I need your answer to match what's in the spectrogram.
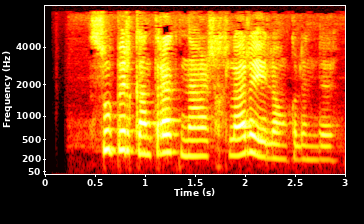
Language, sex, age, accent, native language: Uzbek, female, under 19, Namangan, Uzbek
